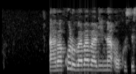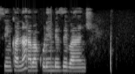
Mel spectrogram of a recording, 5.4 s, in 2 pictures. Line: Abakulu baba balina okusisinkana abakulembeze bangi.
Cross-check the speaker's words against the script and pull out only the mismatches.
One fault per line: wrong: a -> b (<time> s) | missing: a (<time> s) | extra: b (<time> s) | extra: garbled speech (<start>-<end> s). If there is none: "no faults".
no faults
